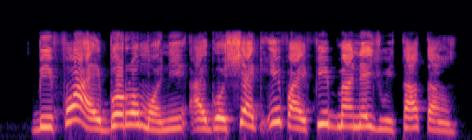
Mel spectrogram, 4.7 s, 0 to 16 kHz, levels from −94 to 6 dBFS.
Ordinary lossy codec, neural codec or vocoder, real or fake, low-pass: none; none; real; 7.2 kHz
